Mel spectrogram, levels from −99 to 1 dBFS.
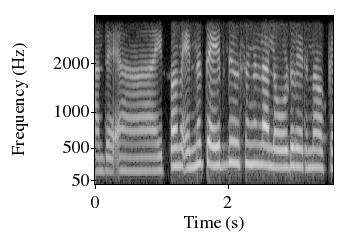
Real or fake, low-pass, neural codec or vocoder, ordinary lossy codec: real; 3.6 kHz; none; Opus, 64 kbps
